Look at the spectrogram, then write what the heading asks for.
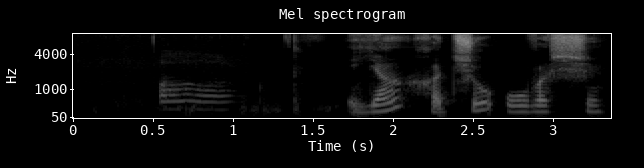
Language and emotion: Russian, neutral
